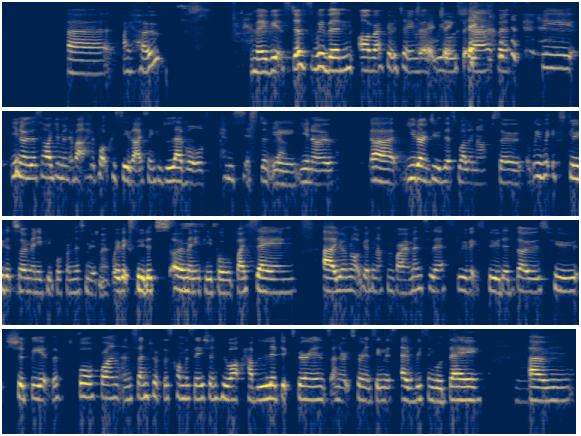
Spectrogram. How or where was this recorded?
video call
